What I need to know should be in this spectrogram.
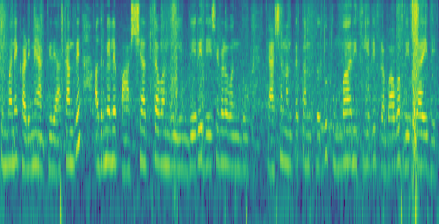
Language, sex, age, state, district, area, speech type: Kannada, female, 18-30, Karnataka, Bellary, rural, spontaneous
